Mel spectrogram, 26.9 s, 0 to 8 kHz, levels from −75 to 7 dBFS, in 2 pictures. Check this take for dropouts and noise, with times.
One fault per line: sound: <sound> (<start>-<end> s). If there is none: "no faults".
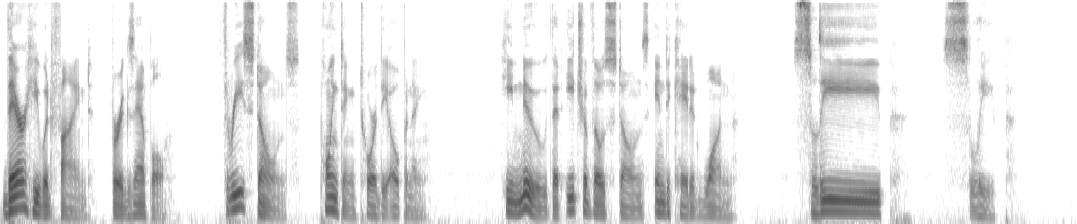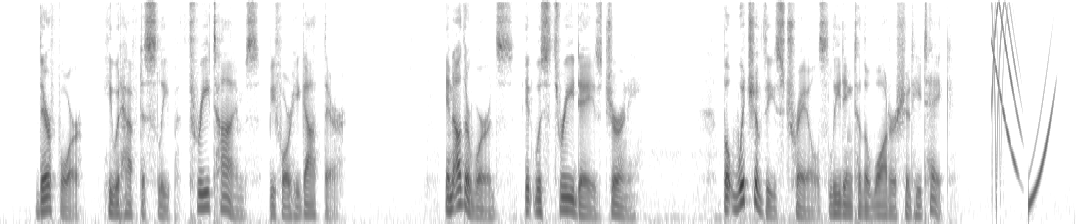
sound: chirp (25.9-26.7 s)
